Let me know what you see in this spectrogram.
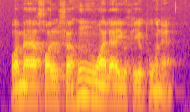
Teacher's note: Mana shu yerda sukunli mim o'zidan keyin mana vav harfi kelmoqda. Mim bilan vovning mahraji bitta, ikkalasi ham labdan chiqadi. Mahraji bir bo'lganligi uchun bu mimni to'la aytmasdan vovga labimiz o'tib ketish holati uchrab turadi.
